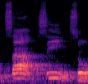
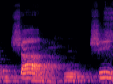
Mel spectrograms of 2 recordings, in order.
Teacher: huruf syin ini nempel ke langit-langit Nah itu makud maksudnya ke langit-langitag keras bukan langit-langit lunak kalau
